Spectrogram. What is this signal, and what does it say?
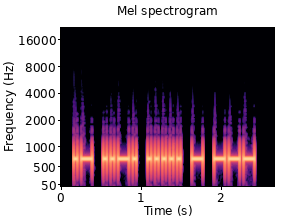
Morse code, heard as a keyed tone, about 26 wpm, 700 Hz. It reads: AF5TO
